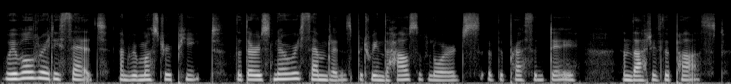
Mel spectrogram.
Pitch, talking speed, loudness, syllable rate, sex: 220 Hz, 220 wpm, -20 LUFS, 5.8 syllables/s, female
